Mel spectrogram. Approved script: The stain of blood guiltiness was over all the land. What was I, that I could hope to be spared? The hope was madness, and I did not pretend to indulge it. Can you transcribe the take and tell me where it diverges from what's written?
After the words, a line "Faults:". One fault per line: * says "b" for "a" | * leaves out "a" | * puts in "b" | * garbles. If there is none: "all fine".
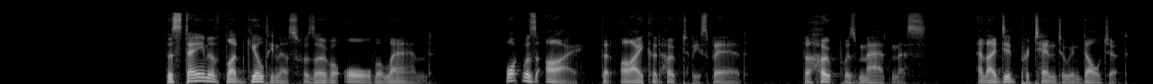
The stain of blood guiltiness was over all the land. What was I, that I could hope to be spared? The hope was madness, and I did pretend to indulge it.
Faults:
* leaves out "not"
